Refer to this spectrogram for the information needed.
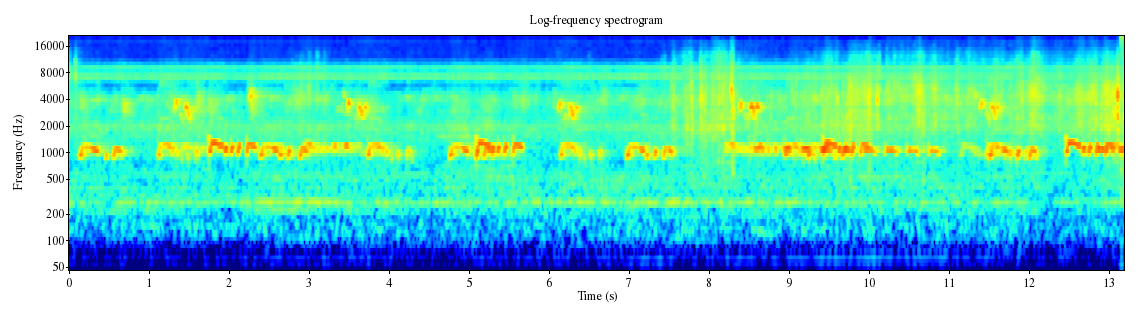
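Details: Local zebra dove (perkutut lokal), an actively singing bird whose voice is used as a lure or bait to draw other doves. It gives a steady series of warbling, trilled mid-pitched coo phrases, one after another, over a faint constant hum.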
